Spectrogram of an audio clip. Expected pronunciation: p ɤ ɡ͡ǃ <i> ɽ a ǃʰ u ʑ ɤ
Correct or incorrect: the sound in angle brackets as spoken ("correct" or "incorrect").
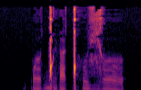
incorrect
